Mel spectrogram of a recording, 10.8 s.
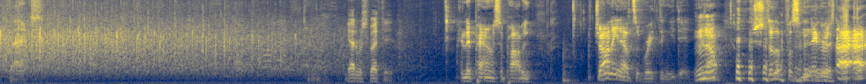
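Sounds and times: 
hands clapping: 0.0 - 5.7
speech: 4.4 - 5.1, 5.8 - 10.8
laughter: 9.1 - 10.8.

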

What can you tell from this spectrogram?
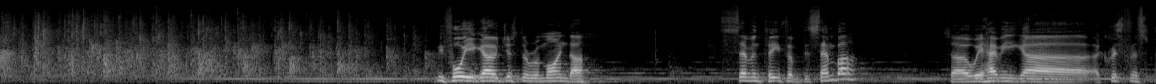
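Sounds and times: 
audience clapping: 0.0 - 5.0
speech: 4.4 - 6.0, 7.4 - 8.7, 9.5 - 11.5.

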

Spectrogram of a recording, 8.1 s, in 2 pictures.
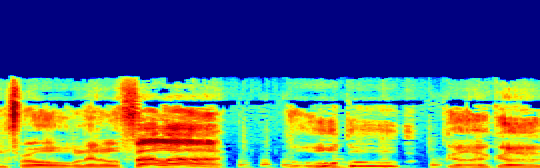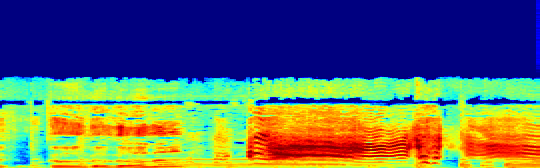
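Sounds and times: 
speech: 0.0 - 6.3
baby crying and howling: 5.7 - 8.1.

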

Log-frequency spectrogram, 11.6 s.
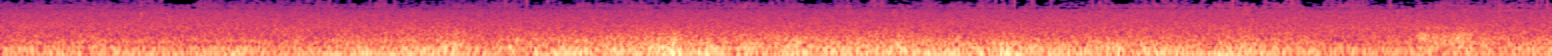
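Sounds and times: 
steady rain hissing: 0.0 - 11.6
thunder rumbling: 3.0 - 11.6.

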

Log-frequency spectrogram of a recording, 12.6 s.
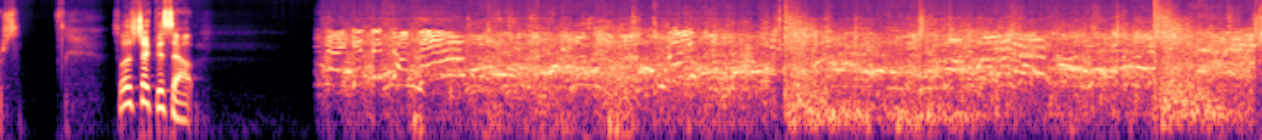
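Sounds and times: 
speech: 0.0 - 2.1
laughter: 3.2 - 12.6
flashbangs fired at a crowd: 7.7 - 10.1, 11.2 - 12.6.

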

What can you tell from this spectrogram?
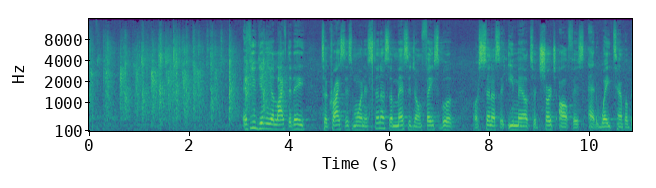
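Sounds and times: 
hand clapping: 0.0 - 3.8
speech: 3.1 - 10.8.

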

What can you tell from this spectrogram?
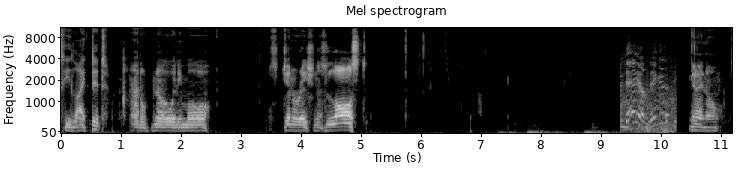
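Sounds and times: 
speech: 0.0 - 2.6, 3.5 - 5.2, 9.4 - 11.1
person taking a swig of water: 5.6 - 8.7.

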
